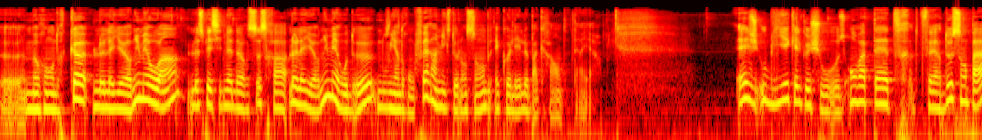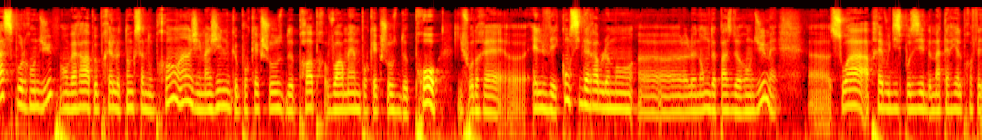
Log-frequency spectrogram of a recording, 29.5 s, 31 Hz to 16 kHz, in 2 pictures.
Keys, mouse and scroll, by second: 1.5 click, 9.4 click, 11.8 click.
